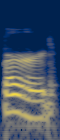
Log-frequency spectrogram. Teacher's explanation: These are our um liquids here, the R taking over the vowel in front of it and making it sound very different than a short vowel or a long vowel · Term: R controlled vowels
